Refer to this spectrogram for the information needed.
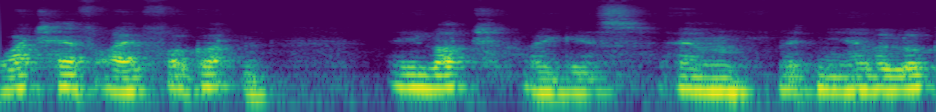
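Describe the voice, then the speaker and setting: Somewhat breathy and dark, mellow in tone, a man speaks at a medium pitch and a fairly slow pace with fairly even intonation. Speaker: plugin developer. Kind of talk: tutorial. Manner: halting.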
